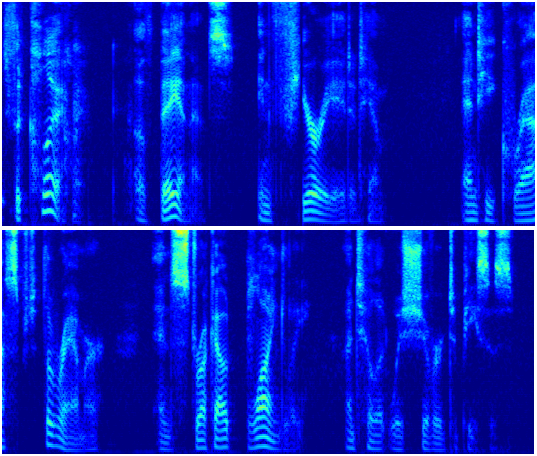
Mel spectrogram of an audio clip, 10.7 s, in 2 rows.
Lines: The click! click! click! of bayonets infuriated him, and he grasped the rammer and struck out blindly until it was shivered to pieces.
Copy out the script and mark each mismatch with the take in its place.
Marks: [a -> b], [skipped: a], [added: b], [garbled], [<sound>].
The click! [skipped: click! click!] of bayonets infuriated [dropout] him, and he grasped the rammer and struck out blindly until it was shivered to pieces.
